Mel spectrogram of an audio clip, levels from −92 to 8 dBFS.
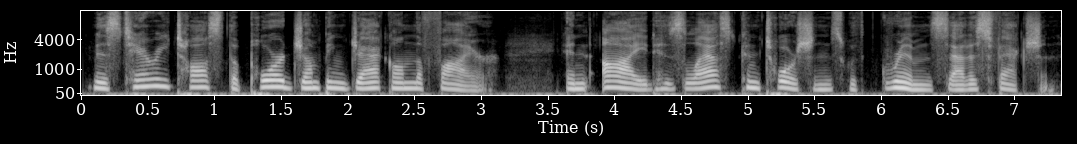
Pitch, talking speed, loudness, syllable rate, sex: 190 Hz, 145 wpm, -17 LUFS, 3.9 syllables/s, female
